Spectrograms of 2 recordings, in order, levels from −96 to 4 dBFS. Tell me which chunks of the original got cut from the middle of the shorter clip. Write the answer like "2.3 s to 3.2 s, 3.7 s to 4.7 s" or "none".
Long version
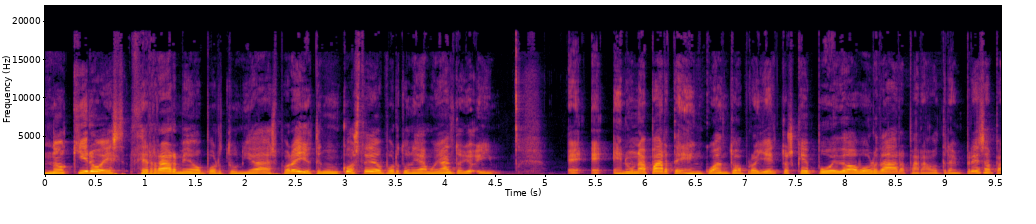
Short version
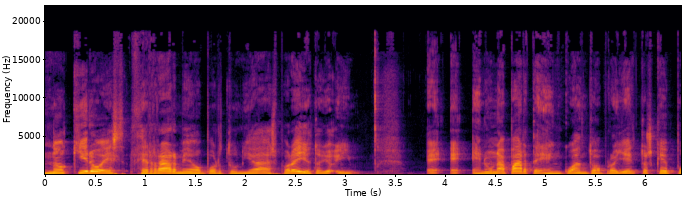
2.7 s to 4.1 s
